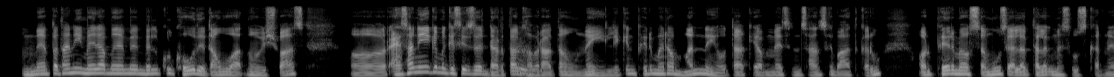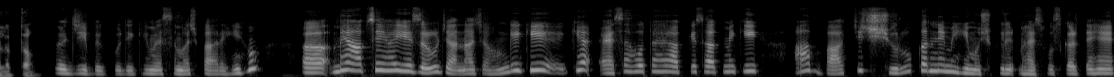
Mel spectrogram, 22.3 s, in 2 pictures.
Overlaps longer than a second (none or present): none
